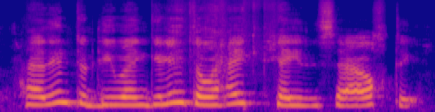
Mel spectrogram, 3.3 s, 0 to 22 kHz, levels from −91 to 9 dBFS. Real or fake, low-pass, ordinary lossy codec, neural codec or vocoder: fake; none; none; codec, 44.1 kHz, 3.4 kbps, Pupu-Codec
